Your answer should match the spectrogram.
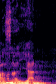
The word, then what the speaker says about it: Rasayan: Das heißt, wenn du jetzt eine Satnam Rasayam, habe ich das richtig ausgesprochen? – Rasayan.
